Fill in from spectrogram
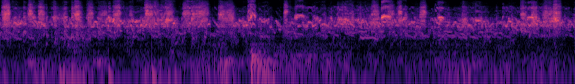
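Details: Aviary colony of Australian budgerigars producing constant chattering, a thick wash of high twitters and scratchy chirps from many birds at once.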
